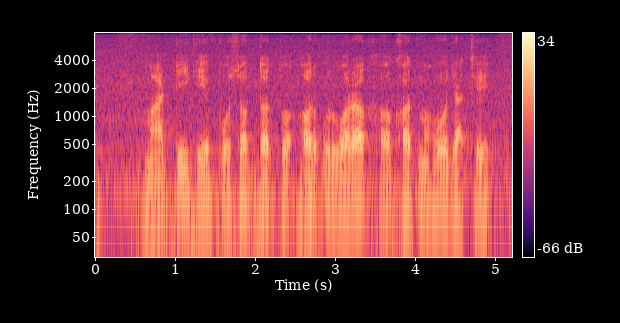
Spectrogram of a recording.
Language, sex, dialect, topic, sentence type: Chhattisgarhi, male, Eastern, agriculture, statement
